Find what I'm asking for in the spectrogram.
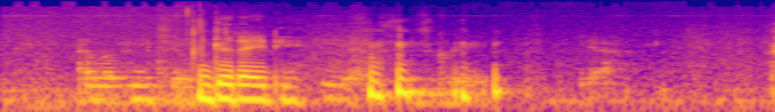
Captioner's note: laughs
